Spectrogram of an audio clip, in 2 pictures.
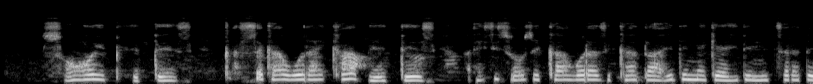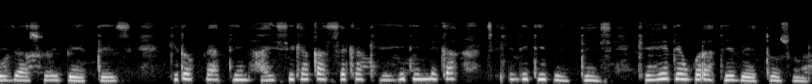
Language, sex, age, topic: Gamo, male, 25-35, agriculture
